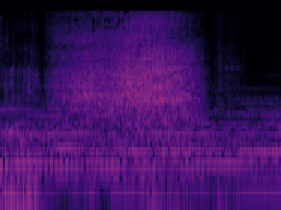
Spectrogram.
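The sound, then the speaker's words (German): A dragon-head cast-iron door knocker, once knocked, snorts sleepily: a low, rumbling, breathy exhale with a throaty growl underneath, swelling and then trailing off over about two seconds, with no talking. “Zu deiner Verwunderung schnauft der Drache verschlafen.”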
